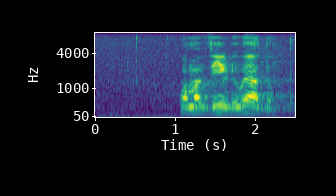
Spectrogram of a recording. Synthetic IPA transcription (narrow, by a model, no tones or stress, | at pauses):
wamaviɺiwɛaːd̪ɔ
